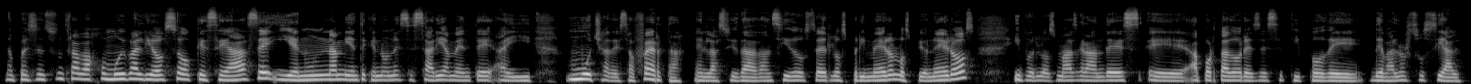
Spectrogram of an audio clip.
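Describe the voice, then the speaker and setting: A woman's voice: mid-range voice, steady tone, normal speed, no room sound, clean studio sound. Woman hosting an affirming interview. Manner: warm affirming, many fillers and back-channels. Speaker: interview host. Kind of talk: conversational interview.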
